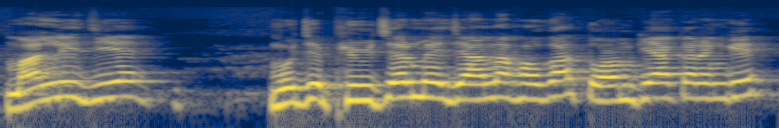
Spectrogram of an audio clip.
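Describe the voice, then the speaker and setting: A man with an Indian accent teaching a maths lesson for exam preparation, repeating key words slowly and asking the class questions. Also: very high-pitched. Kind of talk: exam-prep video lesson.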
